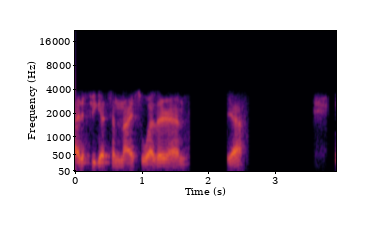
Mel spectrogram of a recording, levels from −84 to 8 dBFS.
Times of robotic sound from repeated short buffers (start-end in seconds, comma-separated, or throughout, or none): none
